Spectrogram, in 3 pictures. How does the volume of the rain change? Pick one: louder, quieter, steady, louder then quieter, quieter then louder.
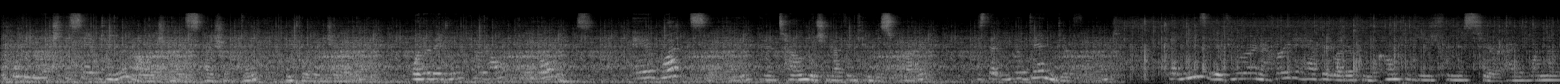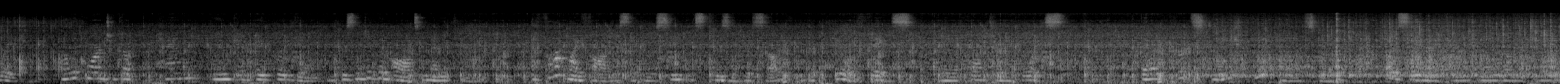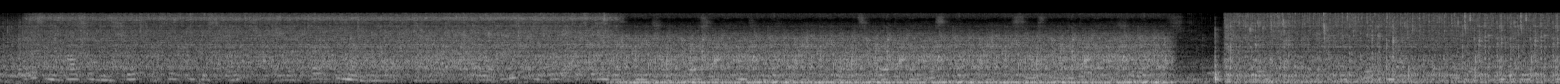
quieter then louder.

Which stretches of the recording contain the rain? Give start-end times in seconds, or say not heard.
0.0-46.7.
